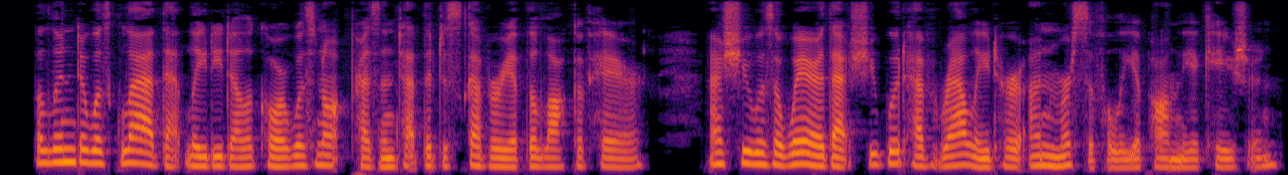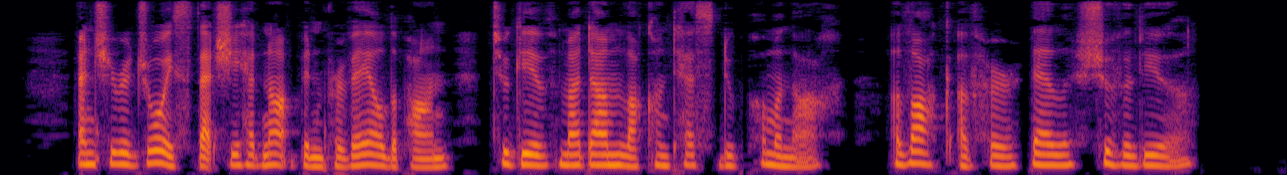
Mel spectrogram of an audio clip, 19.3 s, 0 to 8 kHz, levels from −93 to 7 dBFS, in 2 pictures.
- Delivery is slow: No, average, 170 wpm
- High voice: No, medium, 170 Hz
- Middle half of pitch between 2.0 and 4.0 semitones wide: Yes, average, 3.1 semitones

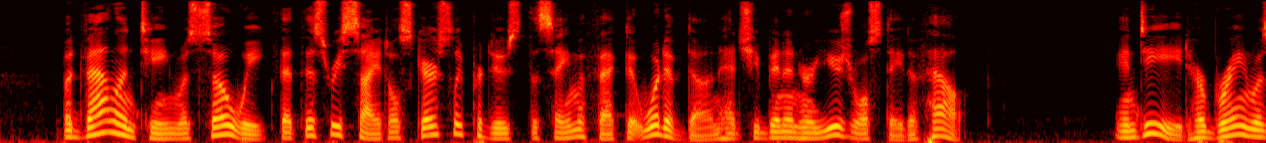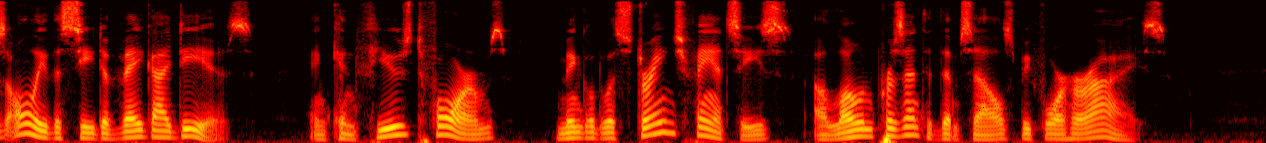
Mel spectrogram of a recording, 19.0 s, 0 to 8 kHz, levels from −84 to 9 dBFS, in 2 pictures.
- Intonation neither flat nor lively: No, wide, 7.1 semitones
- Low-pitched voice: Yes, low, 120 Hz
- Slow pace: No, average, 155 wpm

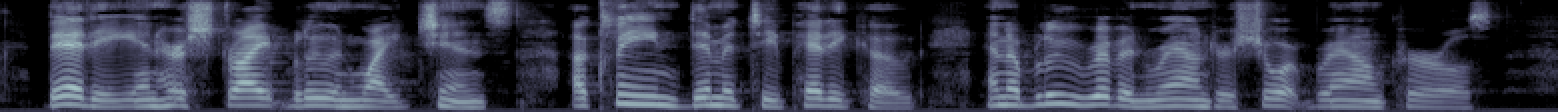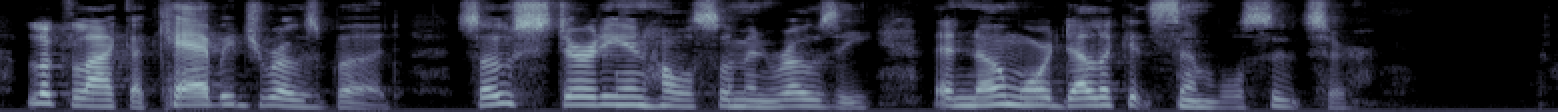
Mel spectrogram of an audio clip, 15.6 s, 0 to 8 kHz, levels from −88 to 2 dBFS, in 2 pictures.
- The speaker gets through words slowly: No, average, 150 wpm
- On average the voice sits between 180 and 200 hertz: Yes, medium, 185 Hz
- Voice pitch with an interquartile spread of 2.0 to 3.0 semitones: No, average, 3.6 semitones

